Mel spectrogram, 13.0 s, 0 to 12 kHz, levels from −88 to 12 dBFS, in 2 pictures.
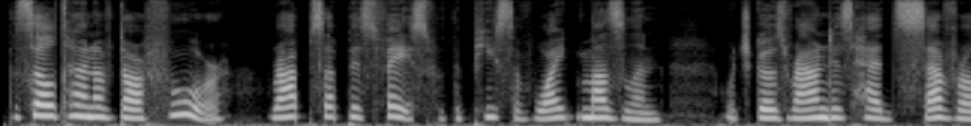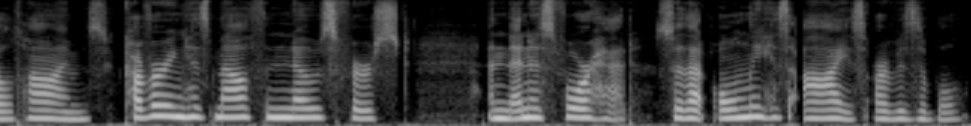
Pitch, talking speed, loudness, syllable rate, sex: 230 Hz, 175 wpm, -19 LUFS, 4.8 syllables/s, female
